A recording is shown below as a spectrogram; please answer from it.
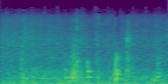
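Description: Footsteps on wet wooden decking, a few irregular knocks from about a second in, over a steady low rumble of wind on the microphone.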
